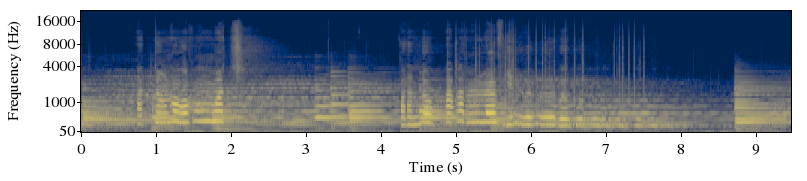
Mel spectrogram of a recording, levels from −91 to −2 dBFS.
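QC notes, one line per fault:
1.17 s and 5.70 s, compressed frames skipped: each time the sound jumps ahead by about 150 ms, which fits roughly three 42.7 ms frames going missing, and content is lost.
4.89 to 7.51 s, train of clicks: some 40 similar sharp pops, about 10 dB above the sound, arrive at an uneven pace near 12 per second, likely from interference or a faulty connection. Unlike the skips, nothing is lost, and the ticking overlays the sound.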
